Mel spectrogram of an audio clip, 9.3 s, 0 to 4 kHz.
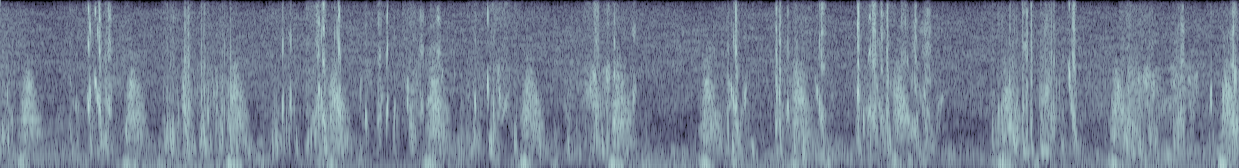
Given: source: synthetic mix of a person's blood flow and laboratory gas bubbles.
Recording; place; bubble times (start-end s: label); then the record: Doppler ultrasound of blood flow; subclavian vein
0.00-0.11 s: bubbles
0.52-0.88 s: bubbles
0.91-0.99 s: bubbles
1.21-1.81 s: bubbles
1.85-1.92 s: bubbles
2.01-2.63 s: bubbles
2.68-2.78 s: bubbles
2.82-3.19 s: bubbles
3.21-3.33 s: bubbles
3.44-4.08 s: bubbles
4.23-4.79 s: bubbles
5.42-5.71 s: bubbles
5.78-6.27 s: bubbles
6.41-7.08 s: bubbles
7.42-8.12 s: bubbles
8.38-9.00 s: bubbles
9.05-9.30 s: bubbles
From the record:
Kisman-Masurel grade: 342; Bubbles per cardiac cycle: rolling drumbeat, 9 or more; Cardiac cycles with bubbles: 100%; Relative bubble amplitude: moderate (0.250 to 0.450); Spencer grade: 3 (all of the cardiac periods contain showers or single bubble signals, but not dominating or overriding the cardiac motion signals); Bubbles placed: anywhere in the cardiac cycle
